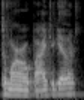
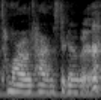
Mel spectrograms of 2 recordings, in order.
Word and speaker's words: Tomorrow X Together: It's written out as Tomorrow X Together, but it's pronounced Tomorrow by Together.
